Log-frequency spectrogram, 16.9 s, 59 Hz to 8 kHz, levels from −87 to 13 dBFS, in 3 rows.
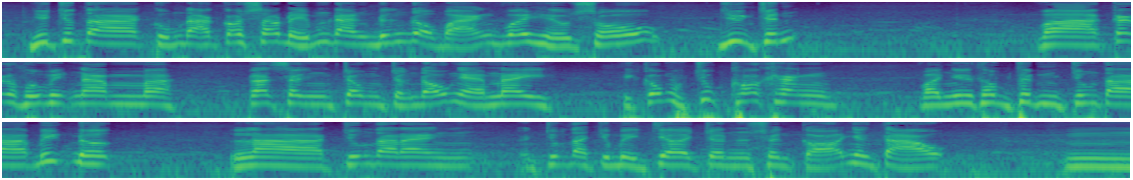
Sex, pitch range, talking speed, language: male, 190-235 Hz, 215 wpm, Vietnamese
